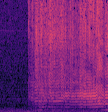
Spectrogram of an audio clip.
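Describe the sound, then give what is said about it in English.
A fly buzzes, its steady droning whine starting abruptly and continuing with slight wavering in pitch and loudness. No voices are present. “It's a buzzing fly.”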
